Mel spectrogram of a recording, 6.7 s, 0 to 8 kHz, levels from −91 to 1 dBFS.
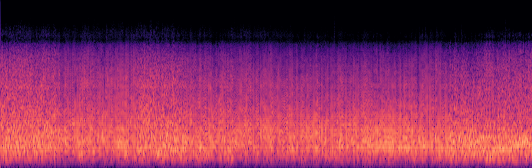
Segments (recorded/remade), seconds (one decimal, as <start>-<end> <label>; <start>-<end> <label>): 0.0-0.7 recorded; 0.7-1.7 remade; 1.7-2.3 recorded; 2.3-5.6 remade; 5.6-6.7 recorded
